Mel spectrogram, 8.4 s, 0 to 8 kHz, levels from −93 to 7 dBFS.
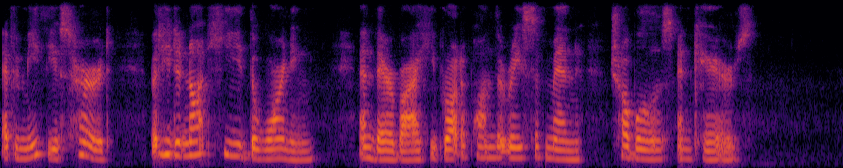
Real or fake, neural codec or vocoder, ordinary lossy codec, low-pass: fake; vocoder, 44.1 kHz, 128 mel bands every 512 samples, BigVGAN v2; Opus, 32 kbps; 7.2 kHz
